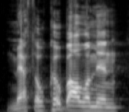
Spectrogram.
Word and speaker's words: methylcobalamin: So, when you buy B12, get methyl cobbalamin. It rhymes with ethyl. Methylcobalamin.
